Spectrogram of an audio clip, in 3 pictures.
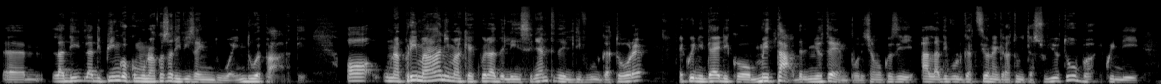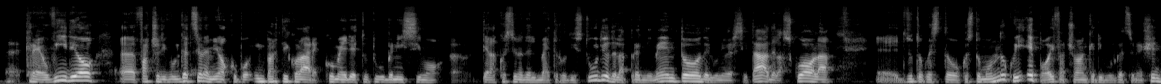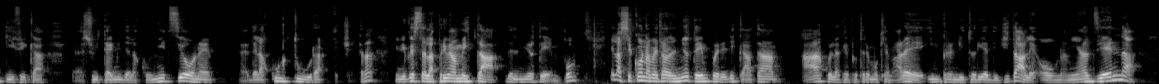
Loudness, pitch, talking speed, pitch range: -22 LUFS, 125 Hz, 200 wpm, 115-145 Hz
